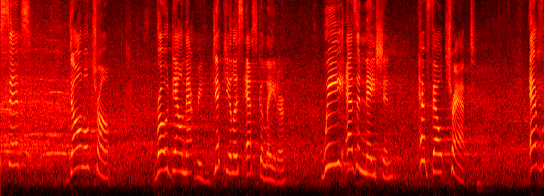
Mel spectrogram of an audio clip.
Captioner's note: cheers and applause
